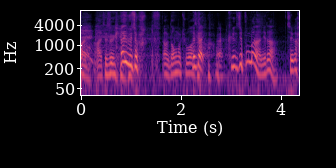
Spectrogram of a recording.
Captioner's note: laughing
